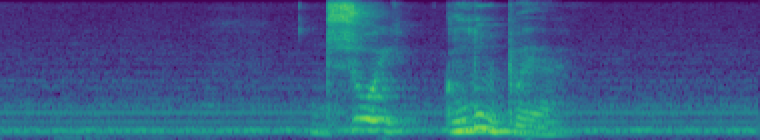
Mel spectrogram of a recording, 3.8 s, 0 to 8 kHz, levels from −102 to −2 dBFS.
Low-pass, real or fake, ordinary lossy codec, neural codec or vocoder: none; real; none; none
